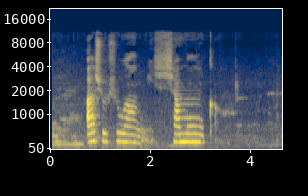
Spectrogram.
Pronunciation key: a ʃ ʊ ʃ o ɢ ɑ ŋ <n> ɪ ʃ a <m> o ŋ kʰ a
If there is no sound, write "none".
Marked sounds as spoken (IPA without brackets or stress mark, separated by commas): m, m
